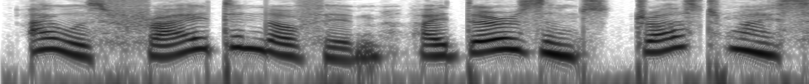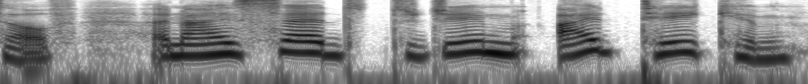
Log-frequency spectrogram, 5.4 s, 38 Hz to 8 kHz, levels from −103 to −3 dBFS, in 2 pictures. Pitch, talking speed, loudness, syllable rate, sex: 260 Hz, 190 wpm, -17 LUFS, 4.4 syllables/s, female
